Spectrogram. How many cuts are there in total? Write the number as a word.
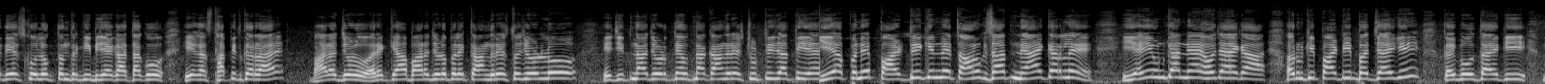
three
